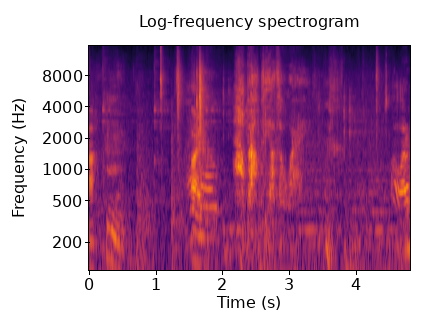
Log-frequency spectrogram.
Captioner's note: whispers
